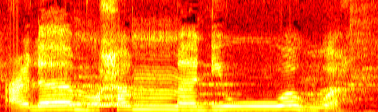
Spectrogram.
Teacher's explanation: Cara membaca gunnah yaitu huruf mim dibaca dengan dengung antara 2 sampai 3 harokat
